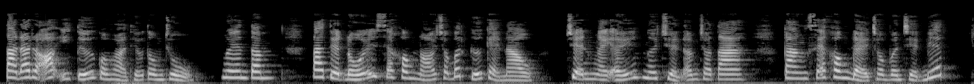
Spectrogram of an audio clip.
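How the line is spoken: Smiling calmly. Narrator (Vietnamese): Lạc Trường Sinh nhìn chằm chằm vào Hỏa Phá Vân, mỉm cười vẫn như cũ

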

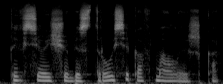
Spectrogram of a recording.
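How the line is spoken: Purring. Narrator (Russian): промурлыкал Анджи

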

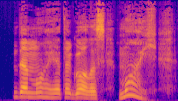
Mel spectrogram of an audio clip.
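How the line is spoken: Confiding, ingratiating young woman. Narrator (Russian): доверительно вкрадчиво говорила лежащая за ним молодая женщина

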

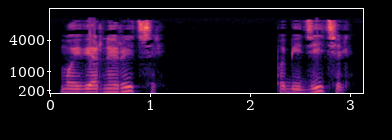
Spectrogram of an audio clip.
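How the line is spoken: Whisper. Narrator (Russian): прошептала она

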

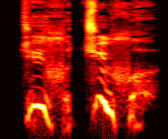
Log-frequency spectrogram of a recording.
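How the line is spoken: Hissing. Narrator (Russian): зашипел на нее Николас

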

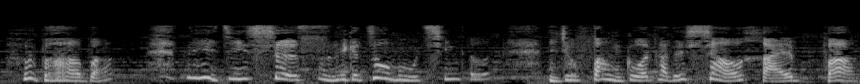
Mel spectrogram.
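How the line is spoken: Sobbing, tearful. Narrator (Chinese): 曹睿啊，忽然痛哭流涕啊，他说

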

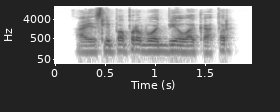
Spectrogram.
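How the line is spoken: Plain. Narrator (Russian): спросил Иван

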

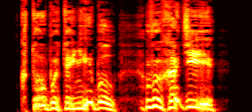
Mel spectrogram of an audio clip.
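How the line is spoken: Fat man shouting. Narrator (Russian): крикнул толстяк

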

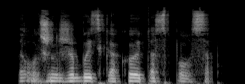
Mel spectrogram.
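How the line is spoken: Muttering. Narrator (Russian): бормотал Йозеф

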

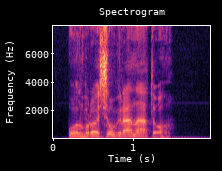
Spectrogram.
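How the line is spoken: Soldier shouting while running. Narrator (Russian): кричал бежавший навстречу сапер

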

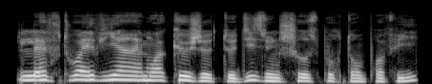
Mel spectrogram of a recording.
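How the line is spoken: Plain. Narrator (French): lui dit-il

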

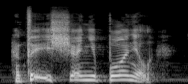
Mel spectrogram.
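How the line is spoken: Furious shrieking. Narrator (Russian): взвизгивало разъяренное тело

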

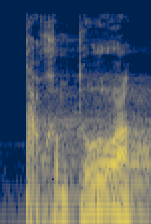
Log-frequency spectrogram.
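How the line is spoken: Hissing. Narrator (Vietnamese): Cánh tay rít lên

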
